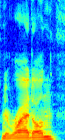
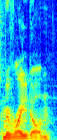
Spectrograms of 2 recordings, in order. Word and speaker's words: Miraidon: I mispronounced his name a lot. I used to say it was Miraidon. I didn't see the A, in my defense.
